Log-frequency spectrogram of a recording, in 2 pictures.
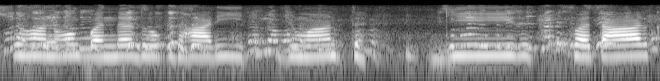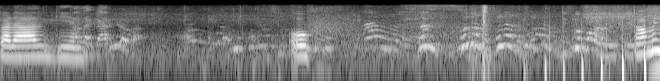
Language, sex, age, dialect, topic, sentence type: Magahi, female, 18-24, Northeastern/Surjapuri, banking, statement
